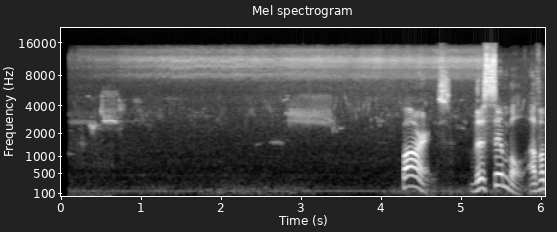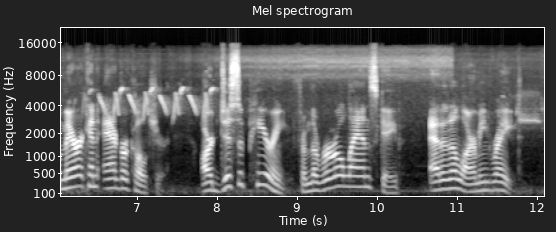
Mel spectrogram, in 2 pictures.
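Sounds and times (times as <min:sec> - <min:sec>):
crickets and insects chirring: 0:00.2 - 0:12.0
short bird chirps: 0:06.5 - 0:08.1, 0:11.7 - 0:12.0.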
